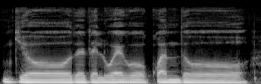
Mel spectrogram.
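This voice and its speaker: A man, answering interview questions in a measured, thoughtful way and pausing to find his words. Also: on the low side, monotone, mellow, smooth, no room sound, clean studio sound. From Gran Canaria, Spain. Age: 60s. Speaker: interview guest, nature reserve director. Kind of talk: casual interview conversation.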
